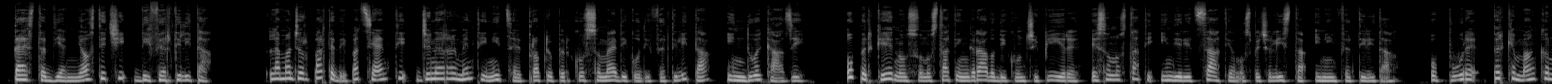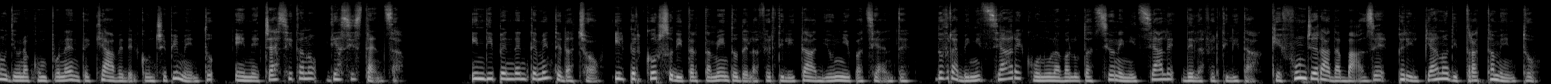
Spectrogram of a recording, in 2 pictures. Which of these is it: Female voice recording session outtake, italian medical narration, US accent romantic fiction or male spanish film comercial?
italian medical narration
